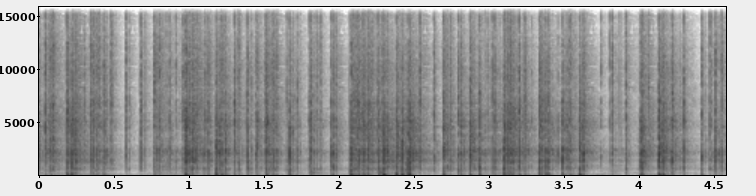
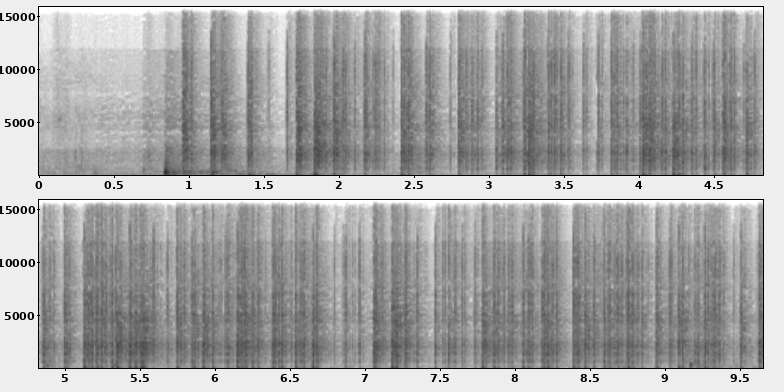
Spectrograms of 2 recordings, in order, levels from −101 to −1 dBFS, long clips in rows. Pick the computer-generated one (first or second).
first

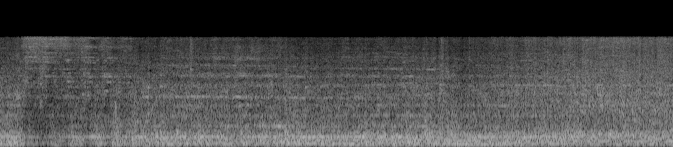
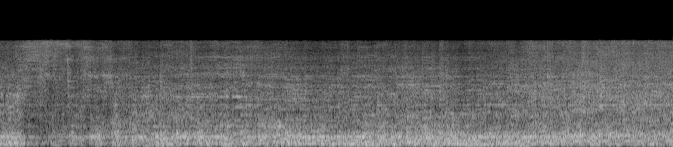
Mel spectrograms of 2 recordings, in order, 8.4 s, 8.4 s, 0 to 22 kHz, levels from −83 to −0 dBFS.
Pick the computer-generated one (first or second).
second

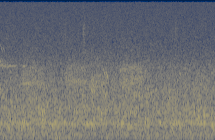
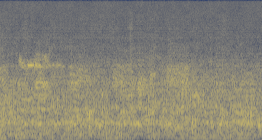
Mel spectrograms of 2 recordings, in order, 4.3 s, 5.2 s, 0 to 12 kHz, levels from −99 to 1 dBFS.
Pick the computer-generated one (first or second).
second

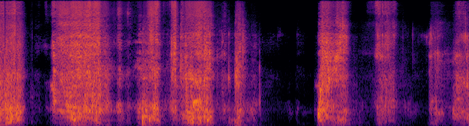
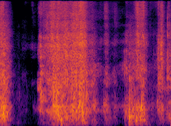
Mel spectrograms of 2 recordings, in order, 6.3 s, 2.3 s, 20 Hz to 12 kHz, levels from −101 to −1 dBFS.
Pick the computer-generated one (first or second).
first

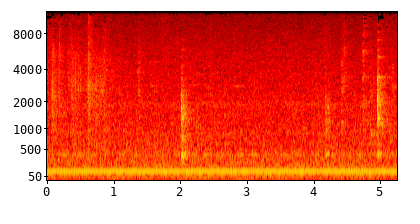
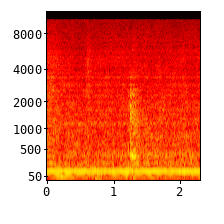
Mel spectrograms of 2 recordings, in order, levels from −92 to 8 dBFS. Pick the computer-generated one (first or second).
second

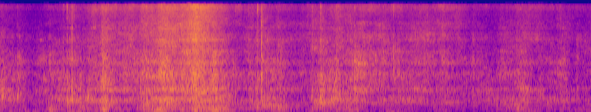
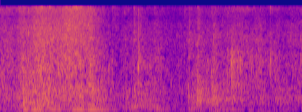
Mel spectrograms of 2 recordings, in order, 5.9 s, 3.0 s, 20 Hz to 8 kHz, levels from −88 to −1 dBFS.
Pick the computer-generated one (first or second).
first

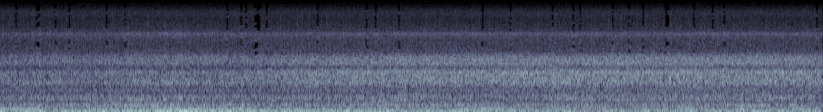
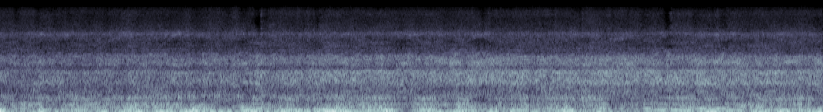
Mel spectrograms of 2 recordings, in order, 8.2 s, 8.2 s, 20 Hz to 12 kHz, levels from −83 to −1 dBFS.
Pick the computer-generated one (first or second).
second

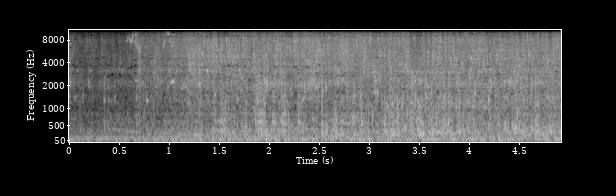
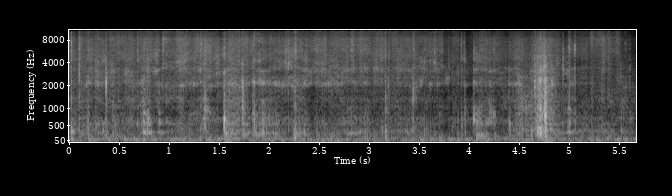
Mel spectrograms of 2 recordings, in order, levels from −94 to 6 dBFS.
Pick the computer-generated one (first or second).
second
